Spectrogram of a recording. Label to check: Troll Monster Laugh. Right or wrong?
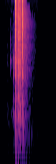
Wrong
